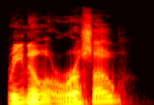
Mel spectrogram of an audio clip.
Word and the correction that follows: Rene Russo: How do you say the name of Russo? – Rene Russo.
